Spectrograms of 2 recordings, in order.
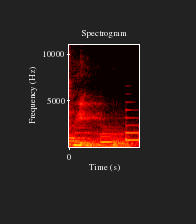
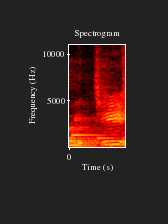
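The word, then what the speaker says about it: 日: Dia berdiri sendiri maka dia dibacanya hi. Lalu untuk onyominya itu dibacanya bisa nichi atau mi.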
